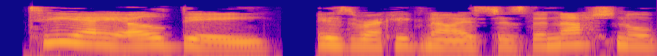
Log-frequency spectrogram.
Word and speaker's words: tjaldur: For this reason, the tjaldur, pronounced tald, is recognized as the national bird of the Faroes.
